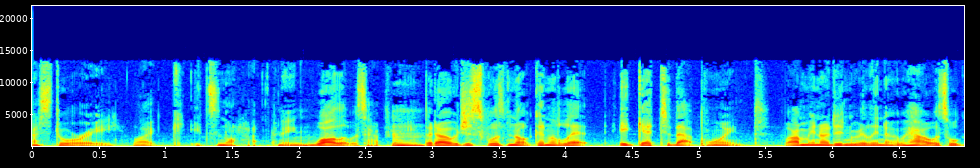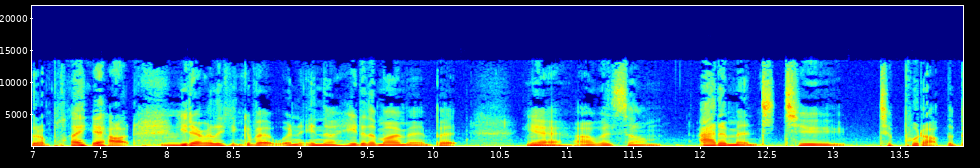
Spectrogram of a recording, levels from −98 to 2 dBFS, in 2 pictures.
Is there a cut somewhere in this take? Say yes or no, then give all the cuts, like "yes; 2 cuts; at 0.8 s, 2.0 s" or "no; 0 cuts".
yes; 3 cuts; at 1.8 s, 2.9 s, 5.5 s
